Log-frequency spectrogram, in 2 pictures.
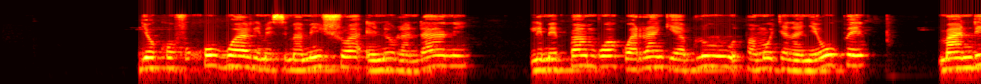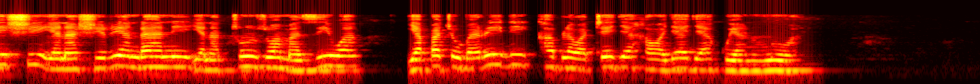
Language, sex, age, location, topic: Swahili, female, 36-49, Dar es Salaam, finance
